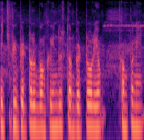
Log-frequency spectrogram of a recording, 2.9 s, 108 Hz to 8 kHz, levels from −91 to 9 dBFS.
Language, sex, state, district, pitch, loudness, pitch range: Telugu, male, Andhra Pradesh, Manyam, 160 Hz, -17 LUFS, 155-165 Hz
